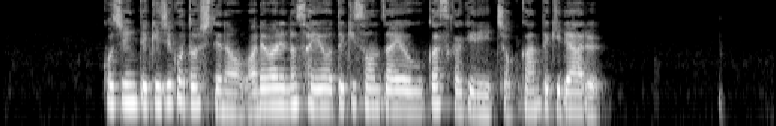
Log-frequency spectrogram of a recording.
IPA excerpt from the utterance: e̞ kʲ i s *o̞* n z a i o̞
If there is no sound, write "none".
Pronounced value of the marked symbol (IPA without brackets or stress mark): õ̞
